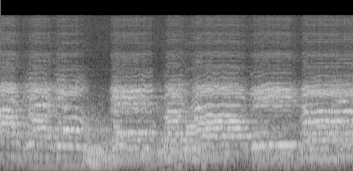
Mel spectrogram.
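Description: Music: a musical-theatre chorus of several voices singing a show tune, held notes changing every half second or so.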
